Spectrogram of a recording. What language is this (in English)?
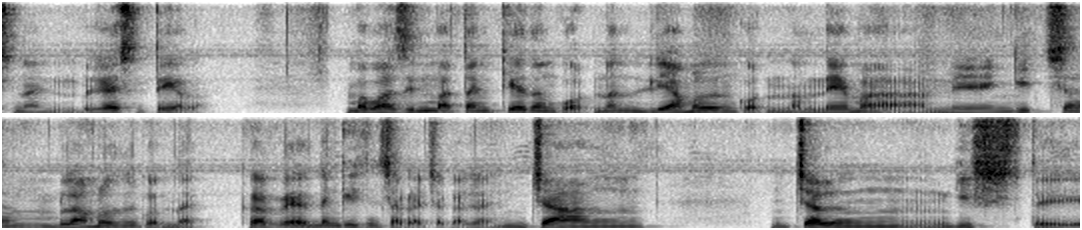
Loxicha Zapotec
